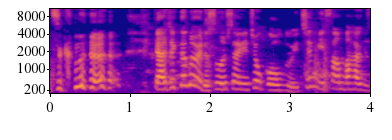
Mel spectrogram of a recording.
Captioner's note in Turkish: kahkaha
